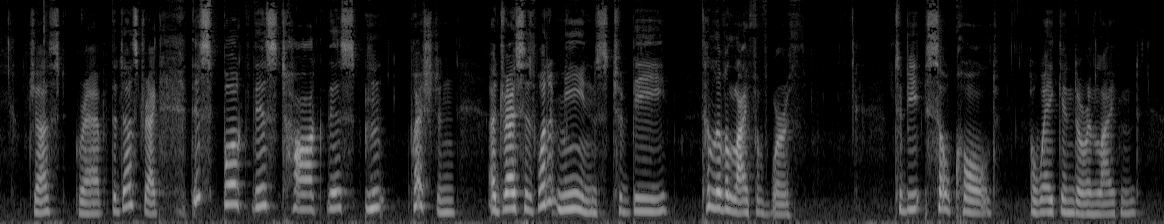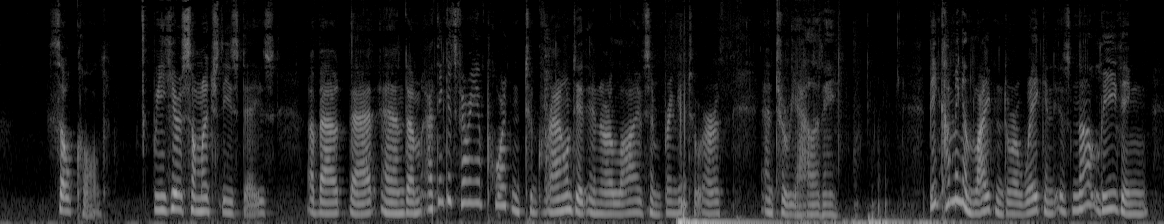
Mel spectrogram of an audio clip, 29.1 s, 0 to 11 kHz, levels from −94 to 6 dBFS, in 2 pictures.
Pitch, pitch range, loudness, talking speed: 185 Hz, 160-225 Hz, -40 LUFS, 140 wpm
